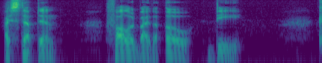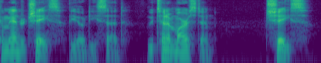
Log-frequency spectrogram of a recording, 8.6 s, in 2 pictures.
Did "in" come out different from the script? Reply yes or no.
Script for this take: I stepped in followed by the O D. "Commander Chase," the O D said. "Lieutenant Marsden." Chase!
no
